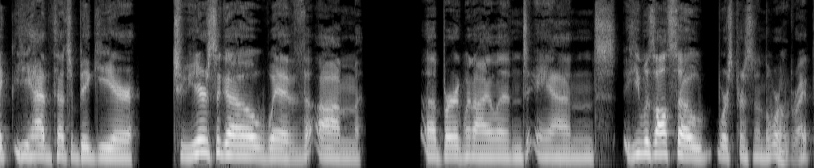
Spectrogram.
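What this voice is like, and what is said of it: Hoarse, fading voice. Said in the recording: “I am losing my voice”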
